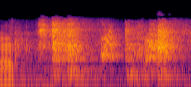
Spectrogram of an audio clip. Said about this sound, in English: Wonder why he didn't bark when we knocked on the door.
